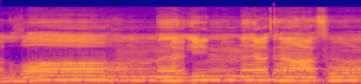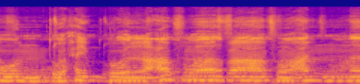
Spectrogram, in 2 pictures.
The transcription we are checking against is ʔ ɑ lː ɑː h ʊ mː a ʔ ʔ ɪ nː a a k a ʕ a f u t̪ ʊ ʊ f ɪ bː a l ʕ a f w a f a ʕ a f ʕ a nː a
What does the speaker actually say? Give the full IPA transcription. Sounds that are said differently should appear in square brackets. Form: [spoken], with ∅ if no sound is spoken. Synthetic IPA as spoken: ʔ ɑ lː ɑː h ʊ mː a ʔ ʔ ɪ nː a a k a ʕ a f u t̪ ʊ ʊ [ħ] ɪ bː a l ʕ a f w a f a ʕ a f ʕ a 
